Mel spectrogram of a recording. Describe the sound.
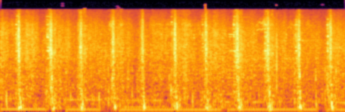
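A horse gallops past the judges' marker on a course set among hay bales, with many rapid, steady hoofbeats over a low, constant hum.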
